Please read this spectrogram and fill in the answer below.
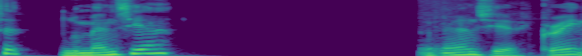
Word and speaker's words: Lumenzia: How do you pronounce it? Lumenzia? Lumenzia.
